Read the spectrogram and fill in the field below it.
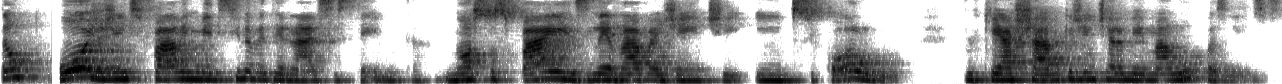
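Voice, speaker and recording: The voice is somewhat breathy. It moves at a moderate pace with ordinary pitch variation. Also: woman. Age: 40s. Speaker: veterinarian. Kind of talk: interview. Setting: video call.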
